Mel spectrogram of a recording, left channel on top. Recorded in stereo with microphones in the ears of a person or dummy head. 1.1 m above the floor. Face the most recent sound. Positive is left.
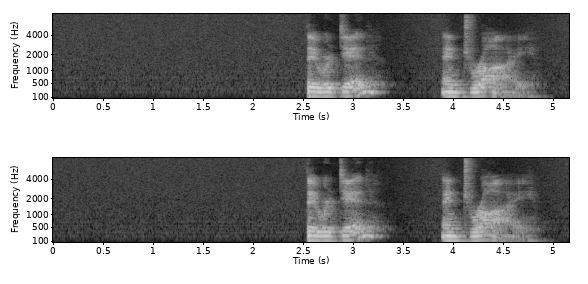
turn(degrees=-15)  # may be behind; listen again after turning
